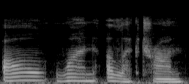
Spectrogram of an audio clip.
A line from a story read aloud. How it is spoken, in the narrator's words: whispering to him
